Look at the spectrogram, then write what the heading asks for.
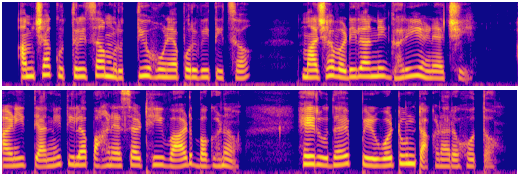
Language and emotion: Marathi, sad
